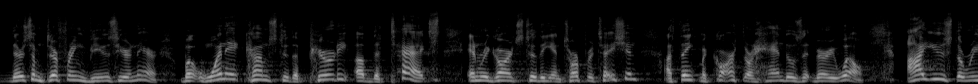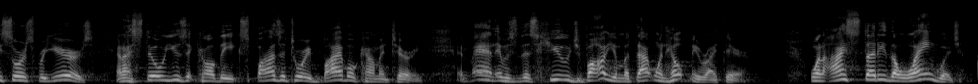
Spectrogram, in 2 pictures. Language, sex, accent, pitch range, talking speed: English, male, American, 160-210 Hz, 195 wpm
